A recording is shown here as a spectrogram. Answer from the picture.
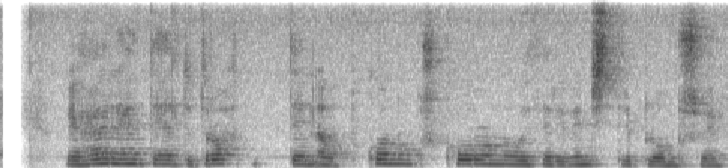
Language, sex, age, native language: Icelandic, female, 20-29, Icelandic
